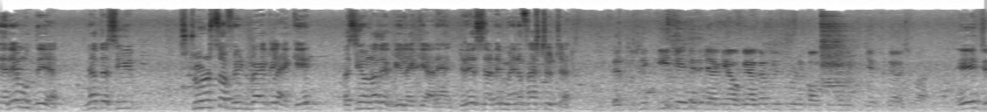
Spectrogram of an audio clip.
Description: Two men have a conversation, people speak in the distance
